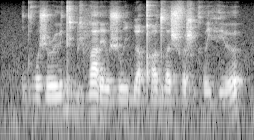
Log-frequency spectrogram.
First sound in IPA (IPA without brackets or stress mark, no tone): dʱ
